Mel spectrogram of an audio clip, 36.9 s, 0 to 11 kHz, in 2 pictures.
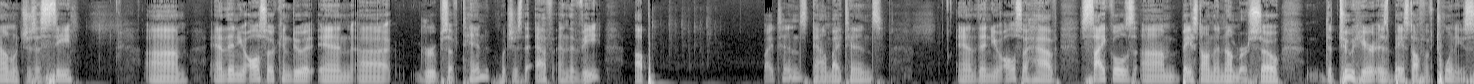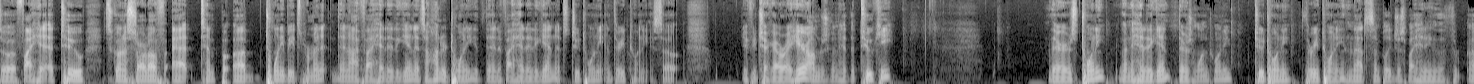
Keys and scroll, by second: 0.3 c, 8.0 f, 10.5 v, 29.6 2.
